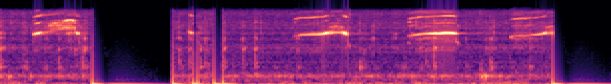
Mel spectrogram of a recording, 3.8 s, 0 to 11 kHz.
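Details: Female osprey at a Loch Arkaig nest, Scotland, 4 July 2020 around 10am, screeching while unable to reach a trout the male brought because the chicks are in the way: bursts of shrill, upslurred whistled chirps in quick runs, low hum, clicks.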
